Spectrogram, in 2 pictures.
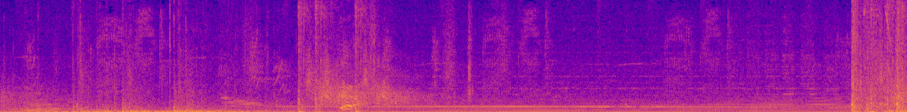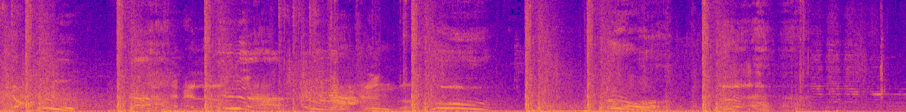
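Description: Gunfire from Uncharted: Drake's Fortune, with bursts of shots and thuds crowding the second half over a steady game soundtrack, while voices call out orders around them.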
